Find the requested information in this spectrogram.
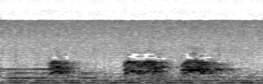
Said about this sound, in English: But the only greeting they receive is the fierce barking of a cur dog, which Gutzweiler and King had seen loping down the road after the two retreating men.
